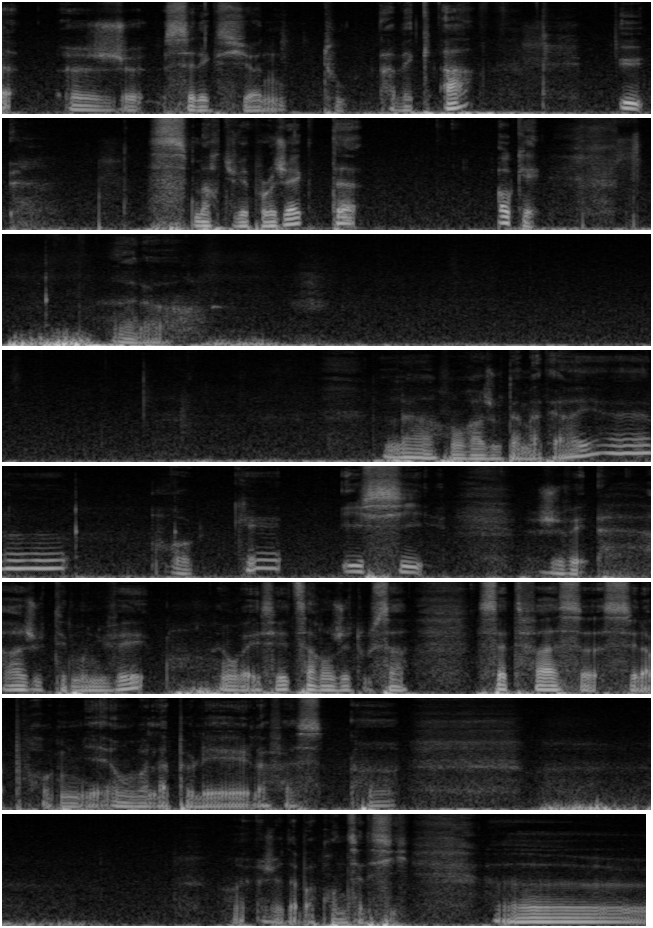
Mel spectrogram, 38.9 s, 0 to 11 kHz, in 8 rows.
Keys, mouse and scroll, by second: 1.8 a, 4.2 u, 17.9-19.5 drag, 23.1-24.5 drag, 24.9-26.5 middle drag, 27.4-32.6 right drag, 32.9-38.9 middle drag, 35.5-38.9 right drag.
